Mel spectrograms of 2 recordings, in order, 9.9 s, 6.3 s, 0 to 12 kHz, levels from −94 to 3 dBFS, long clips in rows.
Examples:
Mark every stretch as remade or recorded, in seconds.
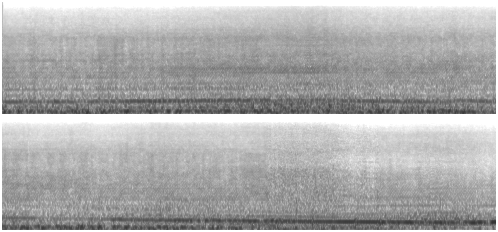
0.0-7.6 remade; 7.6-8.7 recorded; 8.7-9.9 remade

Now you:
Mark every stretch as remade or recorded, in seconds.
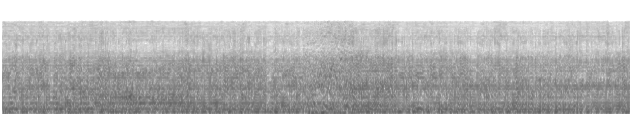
0.0-3.0 remade; 3.0-3.5 recorded; 3.5-6.3 remade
